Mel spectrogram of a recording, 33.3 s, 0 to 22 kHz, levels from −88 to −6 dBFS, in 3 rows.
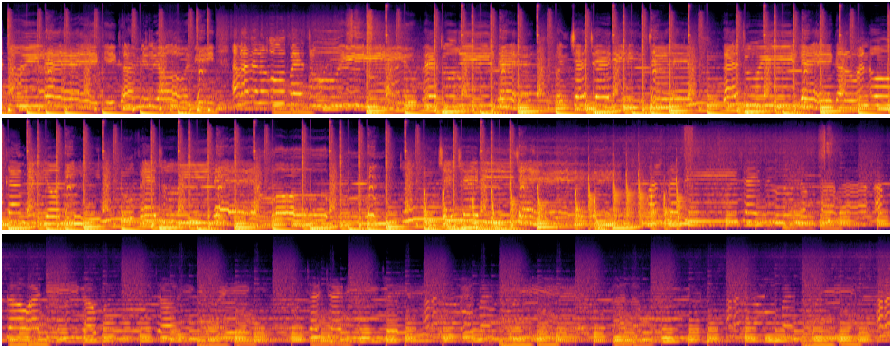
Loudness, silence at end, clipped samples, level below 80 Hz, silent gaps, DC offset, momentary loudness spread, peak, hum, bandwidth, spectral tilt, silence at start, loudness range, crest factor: -17 LUFS; 0 s; under 0.1%; -26 dBFS; none; under 0.1%; 9 LU; 0 dBFS; none; over 20 kHz; -5 dB/octave; 0 s; 8 LU; 16 dB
